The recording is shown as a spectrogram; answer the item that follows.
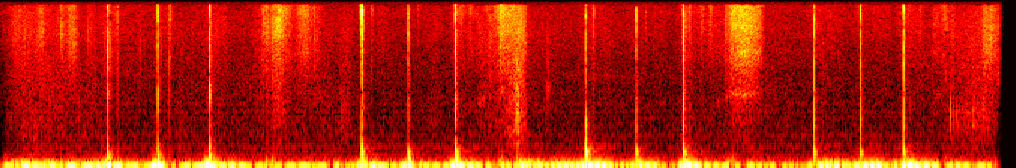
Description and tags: Percussion is a diagnostic procedure that helps determine density, position, and size of underlying body structures, done by firmly tapping the body surface with fingers to produce a sound.
medical, diagnostic, Percussion, procedure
